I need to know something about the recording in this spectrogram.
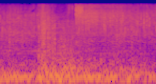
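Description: Cinematic wall-smash sound effect: a deep boom about half a second in over a heavy low rumble, followed by the crackle of crumbling rubble, with music underneath.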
